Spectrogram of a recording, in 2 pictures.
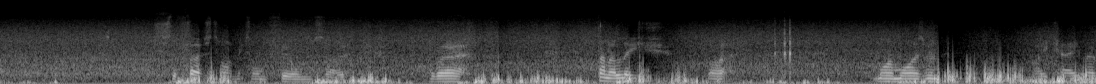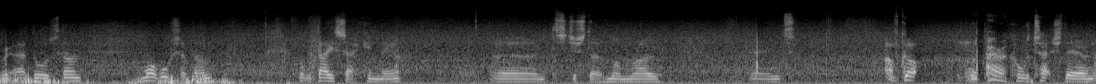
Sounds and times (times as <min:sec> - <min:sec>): Stream: 0:00.0 - 0:21.9
Speech: 0:01.6 - 0:03.6, 0:04.3 - 0:04.8, 0:06.0 - 0:07.4, 0:08.7 - 0:09.4, 0:10.3 - 0:13.2, 0:13.9 - 0:15.0, 0:15.8 - 0:17.6, 0:18.4 - 0:19.0, 0:19.8 - 0:21.9.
